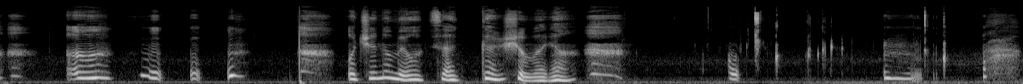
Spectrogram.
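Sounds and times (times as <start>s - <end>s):
speech: 0.7s - 1.7s, 3.5s - 6.3s, 7.3s - 7.6s
chewing and mouth noises of someone eating: 6.9s - 8.6s, 9.2s - 9.5s.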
